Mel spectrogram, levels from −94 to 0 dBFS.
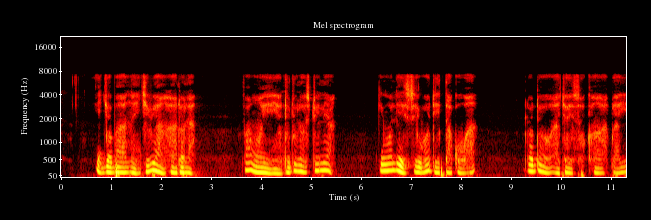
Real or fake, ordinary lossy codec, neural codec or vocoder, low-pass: real; MP3, 64 kbps; none; 7.2 kHz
